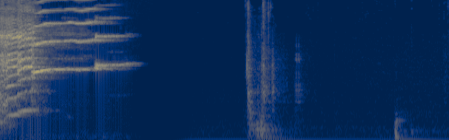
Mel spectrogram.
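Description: A pitched tone glides upward and fades out in the first second and a half. After a silence comes a single dull thud about two and a half seconds in, then a short sharp knock at the very end.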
